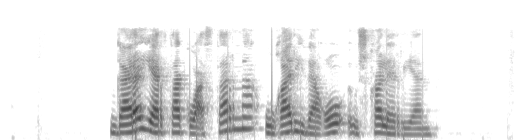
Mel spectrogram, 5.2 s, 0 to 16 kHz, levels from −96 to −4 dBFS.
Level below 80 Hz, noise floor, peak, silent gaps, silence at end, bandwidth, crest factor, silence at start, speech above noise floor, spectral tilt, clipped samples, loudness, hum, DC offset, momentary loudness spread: -78 dBFS; under -90 dBFS; -22 dBFS; none; 0.9 s; 7.6 kHz; 20 dB; 1.1 s; over 50 dB; -4 dB/octave; under 0.1%; -40 LUFS; none; under 0.1%; 15 LU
